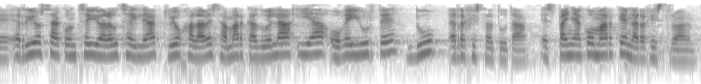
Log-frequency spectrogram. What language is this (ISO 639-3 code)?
eus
